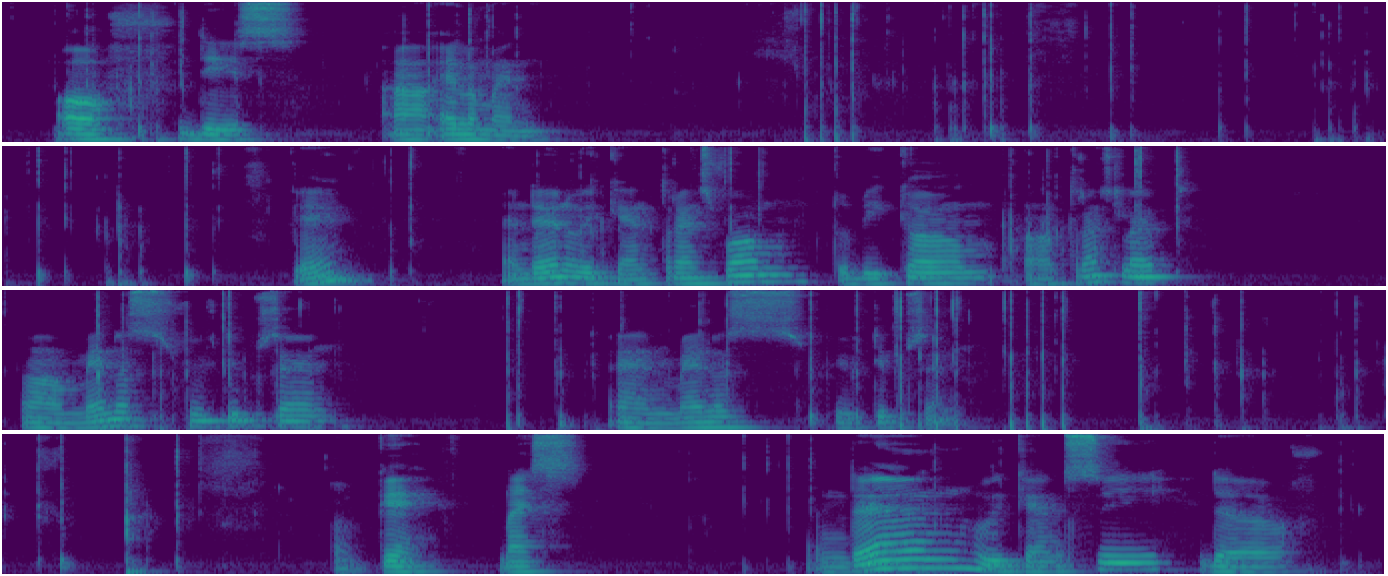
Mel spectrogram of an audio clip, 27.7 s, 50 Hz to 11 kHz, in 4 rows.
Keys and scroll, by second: 25.0 super+s, 25.6 super+Tab, 27.3 super+Tab.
